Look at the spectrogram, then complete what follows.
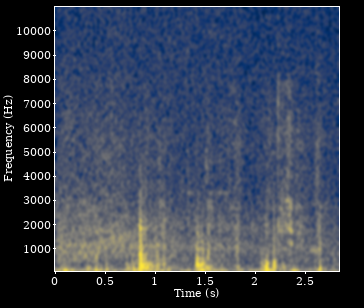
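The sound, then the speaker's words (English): A 30-year-old wooden shrimp boat, the Tammy Gale, moored at a dock at 7 o'clock on a beautiful morning, with a steady low rumble and light wind noise, broken by three muffled wooden knocks or creaks spaced about half a second apart. “We're at the dock right now. We're leaving a little late.”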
